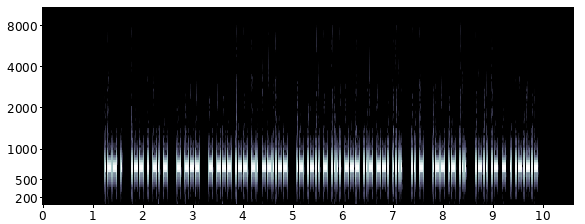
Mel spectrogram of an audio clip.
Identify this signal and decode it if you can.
Morse code, heard as a keyed tone, about 45 wpm, 700 Hz. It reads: WE WENT TO TOWN, ALTHOUGH IT WAS LATE.
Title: Sentences from Top 1000 Words - Review Part 3 - 45wpm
